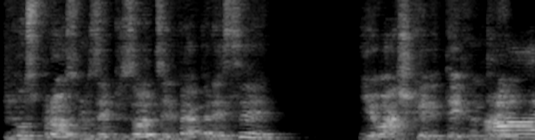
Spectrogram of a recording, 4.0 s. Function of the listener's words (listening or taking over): listening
